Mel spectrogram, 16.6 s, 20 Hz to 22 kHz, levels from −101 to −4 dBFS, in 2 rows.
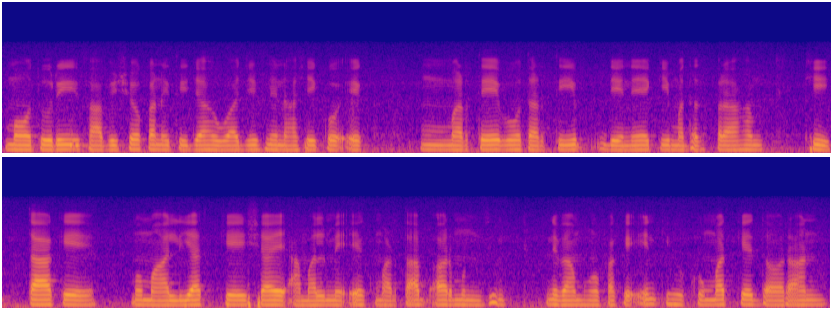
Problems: none marked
